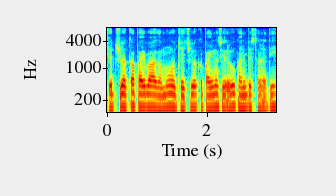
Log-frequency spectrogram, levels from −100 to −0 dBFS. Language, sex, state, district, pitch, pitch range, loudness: Telugu, male, Andhra Pradesh, Krishna, 130 Hz, 125-135 Hz, -15 LUFS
